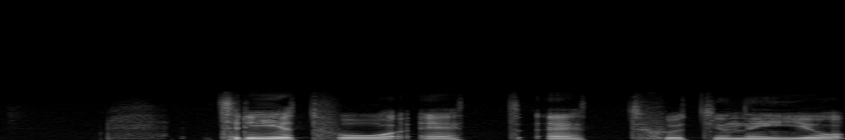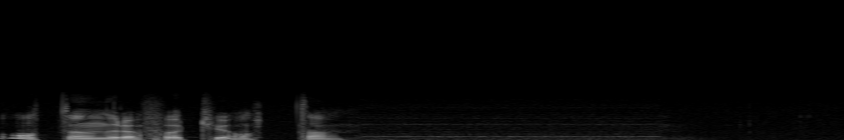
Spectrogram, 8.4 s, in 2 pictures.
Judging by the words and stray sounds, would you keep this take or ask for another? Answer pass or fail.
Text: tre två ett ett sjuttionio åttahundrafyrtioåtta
pass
